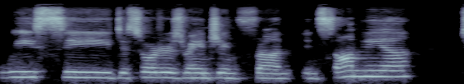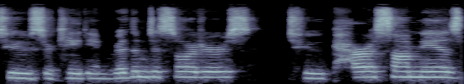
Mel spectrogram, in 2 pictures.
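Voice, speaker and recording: Husky woman explaining sleep science. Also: medium pitch, rough recording. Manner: articulate, measured explaining. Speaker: sleep medicine clinician guest. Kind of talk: explanatory interview answers.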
